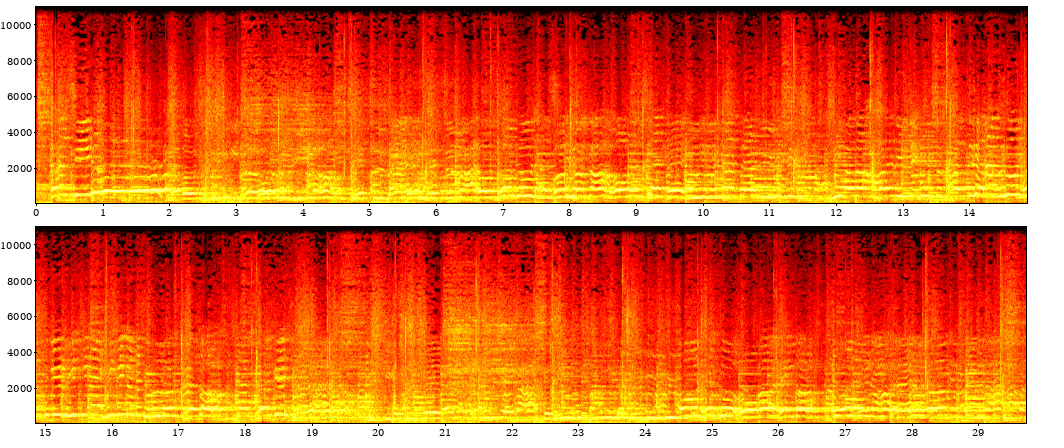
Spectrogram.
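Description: Female vocalists singing an idol-pop song over a live band of drums, keyboard and guitar, recorded in a small club.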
